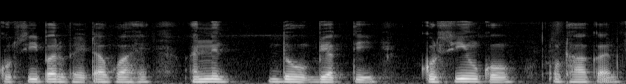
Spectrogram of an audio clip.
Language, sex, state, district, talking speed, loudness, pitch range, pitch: Hindi, male, Uttar Pradesh, Jalaun, 125 wpm, -17 LUFS, 110-120 Hz, 115 Hz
